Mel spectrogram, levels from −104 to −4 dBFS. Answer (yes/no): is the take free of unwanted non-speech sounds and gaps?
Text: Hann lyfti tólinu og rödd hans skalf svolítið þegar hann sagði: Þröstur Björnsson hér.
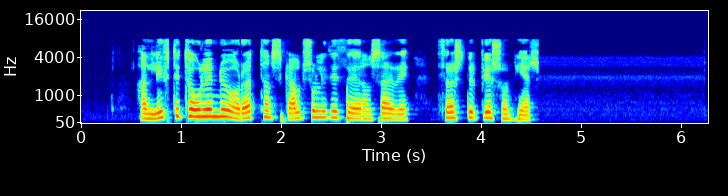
yes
